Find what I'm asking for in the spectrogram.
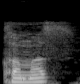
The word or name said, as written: қымыз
